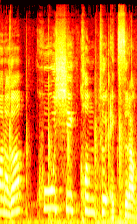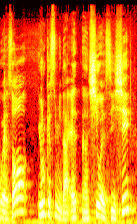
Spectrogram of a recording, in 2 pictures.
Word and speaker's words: cosec: 자, 그 다음에 또 하나가 코시컨트 x라고 해서 이렇게 씁니다.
